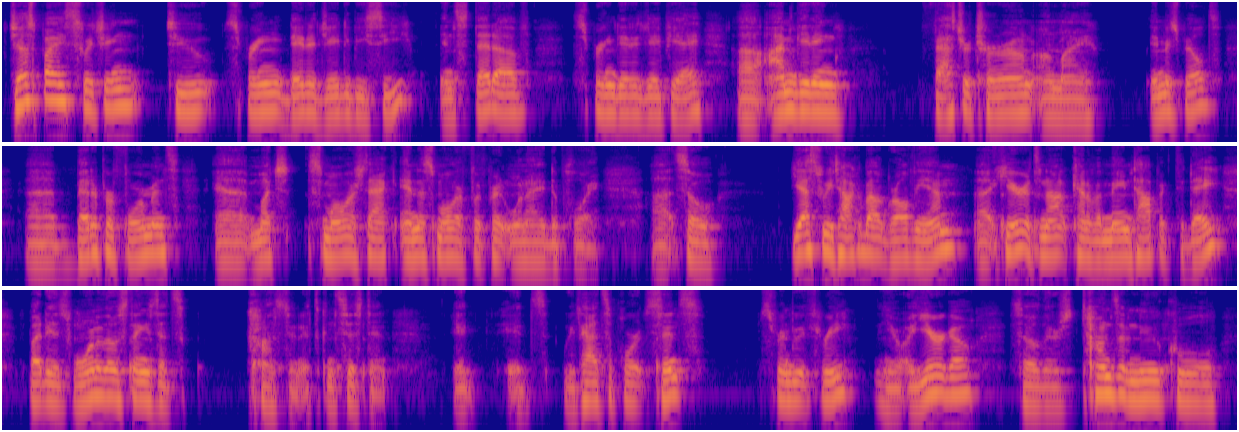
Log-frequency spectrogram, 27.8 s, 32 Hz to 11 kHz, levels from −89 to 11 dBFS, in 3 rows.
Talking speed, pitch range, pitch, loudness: 175 wpm, 110-135 Hz, 120 Hz, -27 LUFS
